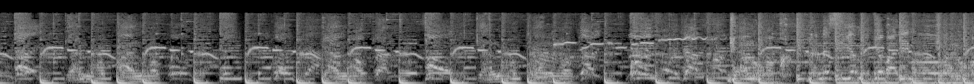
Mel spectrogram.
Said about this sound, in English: Yeah, they could have turned on the volume and the whistle a little bit. It's a nice whistle, isn't it? But they turned it on here, so it's nice.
